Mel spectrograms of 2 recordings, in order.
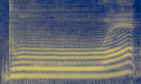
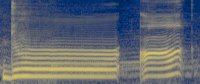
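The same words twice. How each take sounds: First: Put-on Drunk said in one quick run; quicker blend. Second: Dr-unk said in stretched parts, the onset held apart; stretched word. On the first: Teacher blending the word quicker for the class. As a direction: blend Drunk together faster. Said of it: "A little quicker". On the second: Teacher stretching a word for the class to blend. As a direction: stretch Dr-unk slowly sound by sound. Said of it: "we're gonna stretch these words". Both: Shown as a demonstration.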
